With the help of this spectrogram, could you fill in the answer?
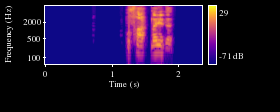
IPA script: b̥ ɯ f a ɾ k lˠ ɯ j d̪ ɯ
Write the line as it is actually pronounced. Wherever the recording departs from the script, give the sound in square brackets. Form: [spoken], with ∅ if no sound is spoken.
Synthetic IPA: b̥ [u] f a ɾ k lˠ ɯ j d̪ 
